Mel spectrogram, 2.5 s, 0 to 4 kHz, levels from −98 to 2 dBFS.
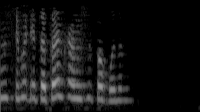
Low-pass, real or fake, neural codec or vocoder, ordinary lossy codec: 3.6 kHz; fake; codec, 16 kHz, 0.5 kbps, X-Codec, HuBERT features, trained on balanced general audio; MP3, 16 kbps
